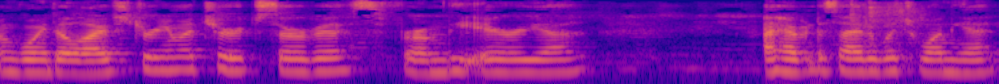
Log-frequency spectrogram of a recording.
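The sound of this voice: At a moderate pace, a woman talks with medium pitch, little pitch movement and a slightly mellow tone.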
